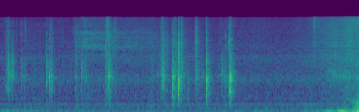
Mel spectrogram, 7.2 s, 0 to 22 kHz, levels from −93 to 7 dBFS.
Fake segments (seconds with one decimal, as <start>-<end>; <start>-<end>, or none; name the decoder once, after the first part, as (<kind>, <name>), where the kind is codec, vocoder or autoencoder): 1.0-1.5 (autoencoder, DAC-VAE); 2.5-4.0; 5.9-7.2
